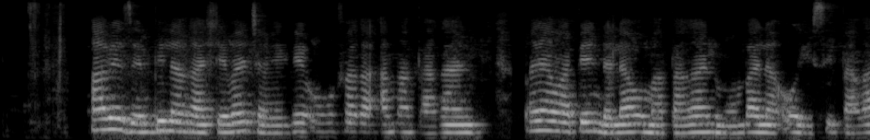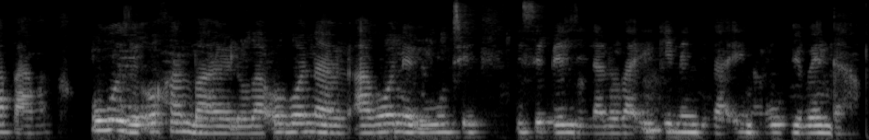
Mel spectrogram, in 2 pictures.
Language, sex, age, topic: North Ndebele, female, 25-35, health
